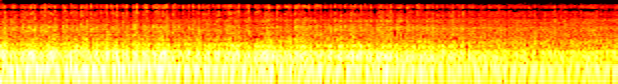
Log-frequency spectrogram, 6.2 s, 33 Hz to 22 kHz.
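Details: Yamaha XJR400 (4HM) startup check: smooth, even four-cylinder hum holding steady, no knocks, ticks or rattles; seller states no abnormal engine noise or white smoke. Healthy engine running.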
